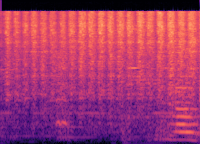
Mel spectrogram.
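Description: A whole nutmeg being grated on a small hand grater, in rapid, even rasping strokes.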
